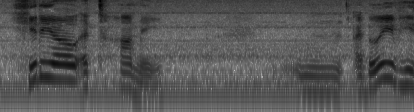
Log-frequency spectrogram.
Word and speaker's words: Hideo Itami: I believe it's Hideyoshi. Oh my gosh, I'm saying it so wrong. Be right back. I'm going to figure out how to pronounce his name and try not to mess anything up. Okay, I got it. His new name is now Hideo Itami.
